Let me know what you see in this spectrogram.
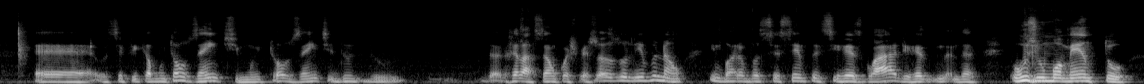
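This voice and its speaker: A man speaks at a medium pitch with ordinary pitch variation, at a fairly slow pace. His tone is dark and mellow, and somewhat breathy. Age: 60s. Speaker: TV interviewer. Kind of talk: interview. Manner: halting.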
